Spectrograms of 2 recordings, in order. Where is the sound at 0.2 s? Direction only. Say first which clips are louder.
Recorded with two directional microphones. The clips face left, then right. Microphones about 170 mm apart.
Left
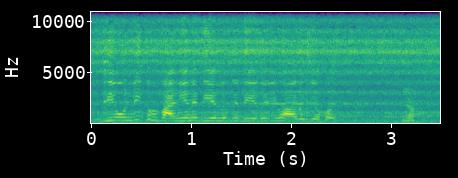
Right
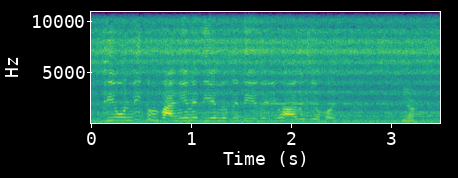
Even; 20° left (ahead or behind).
